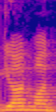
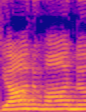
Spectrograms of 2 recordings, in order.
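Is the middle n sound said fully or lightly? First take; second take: lightly; fully. First: The middle n is said lightly and quickly. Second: The middle n is said fully and slowly. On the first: The speaker calls it right. "जल्दी से बोल देते हैं" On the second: The speaker calls it wrong. "ज्ञानवान नहीं बोलते हैं"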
